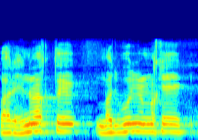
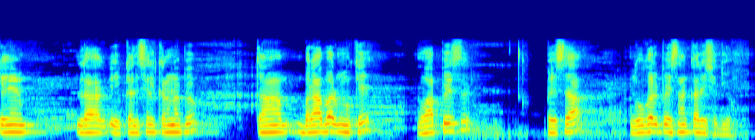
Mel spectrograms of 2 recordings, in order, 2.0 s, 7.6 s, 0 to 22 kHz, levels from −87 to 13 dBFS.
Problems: constant background noise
